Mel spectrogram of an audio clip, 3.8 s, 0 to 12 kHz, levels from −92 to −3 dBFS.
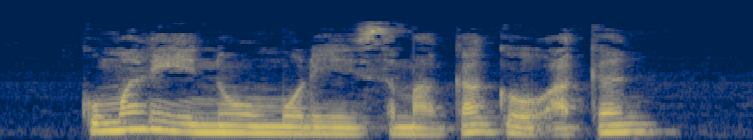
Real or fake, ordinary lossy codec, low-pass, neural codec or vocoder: real; MP3, 32 kbps; 7.2 kHz; none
